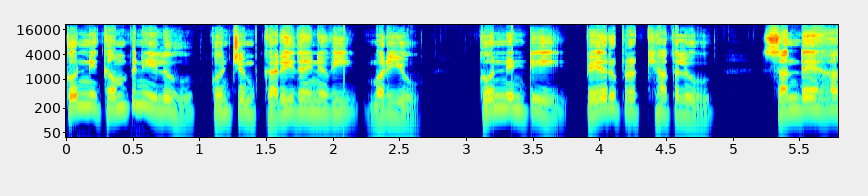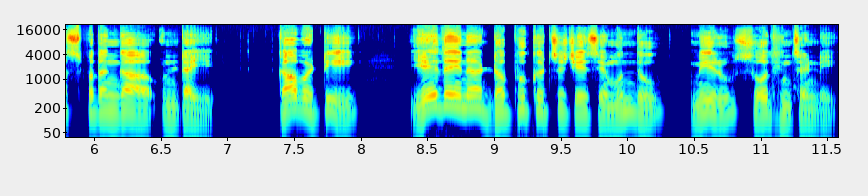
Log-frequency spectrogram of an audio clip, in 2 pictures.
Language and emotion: Telugu, neutral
